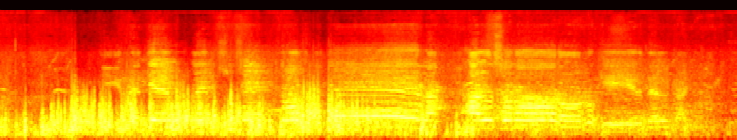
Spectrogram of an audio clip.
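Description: A group of children sing loudly together.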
